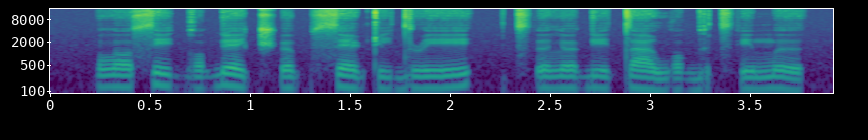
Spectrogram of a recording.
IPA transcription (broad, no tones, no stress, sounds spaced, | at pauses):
l ɔ s e ɡ ɔ ɠ ɛ t͡ʃʼ œ p s ɛ ʈ i d ɹ e | t͡sʼ ə l œ ɠ e t a w ɔ ɡ ə t͡sʼ e m ə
